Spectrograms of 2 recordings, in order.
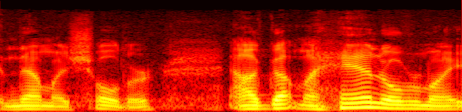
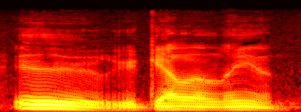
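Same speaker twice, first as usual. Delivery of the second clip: mock disgust; 5 semitones lower, slower than usual. Mocks accuser's disgust at Galileans.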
